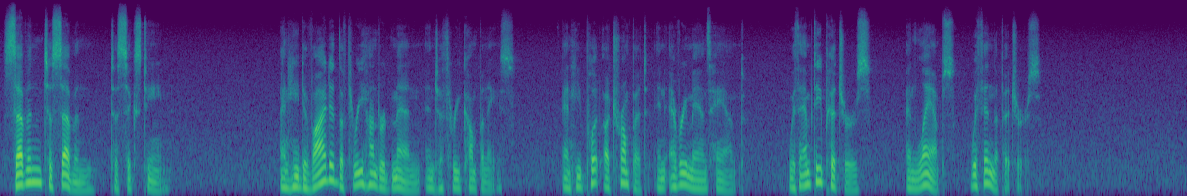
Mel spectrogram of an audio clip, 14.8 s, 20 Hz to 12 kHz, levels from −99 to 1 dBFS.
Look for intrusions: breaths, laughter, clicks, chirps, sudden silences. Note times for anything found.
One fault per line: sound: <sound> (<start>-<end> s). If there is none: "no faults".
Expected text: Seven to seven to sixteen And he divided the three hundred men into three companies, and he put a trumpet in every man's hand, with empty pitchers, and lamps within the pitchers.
no faults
